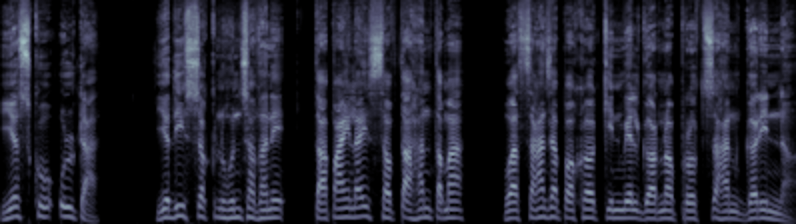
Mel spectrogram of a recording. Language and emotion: Nepali, neutral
